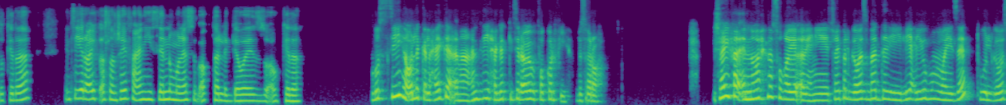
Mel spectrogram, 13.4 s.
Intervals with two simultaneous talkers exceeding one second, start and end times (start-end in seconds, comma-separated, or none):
none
